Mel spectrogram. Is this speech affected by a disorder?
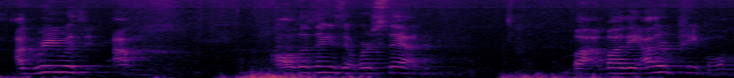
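Yes: cerebral palsy; lifelong; age 58.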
